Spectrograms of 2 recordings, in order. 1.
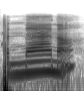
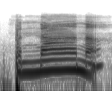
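中间的元音是短的扁平 'a'。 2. 中间的元音是长的开口 'ah'。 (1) "在美国的口音里面，它会把R 这个音发成A" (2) "在英式的口音里面发的是banana，也就是说第2 个A 发的是R 的音"

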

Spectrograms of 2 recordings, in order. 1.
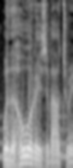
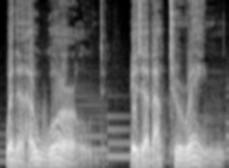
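这句话一口气很快地说出。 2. 这句话以正常、平稳的速度说出。

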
